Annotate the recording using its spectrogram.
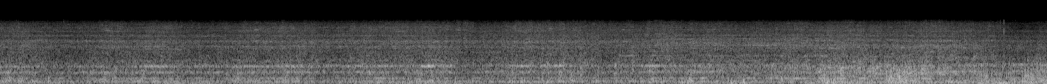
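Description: Freight train of empty flat wagons rolling past, a steady rumble and clatter of wheels on the track.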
